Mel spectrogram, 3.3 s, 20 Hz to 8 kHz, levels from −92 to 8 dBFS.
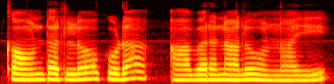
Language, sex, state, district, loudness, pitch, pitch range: Telugu, female, Telangana, Hyderabad, -16 LUFS, 190 Hz, 185-205 Hz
